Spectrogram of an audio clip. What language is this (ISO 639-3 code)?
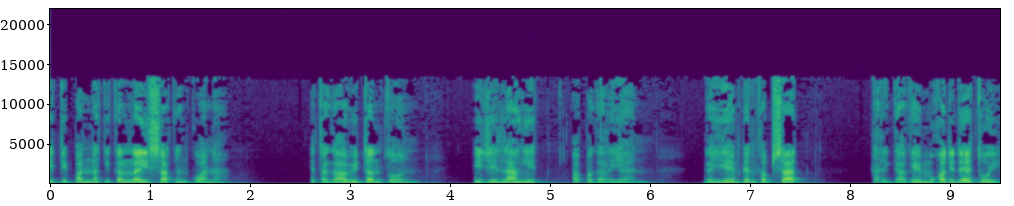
fil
